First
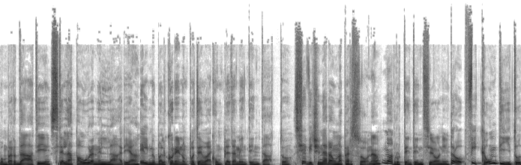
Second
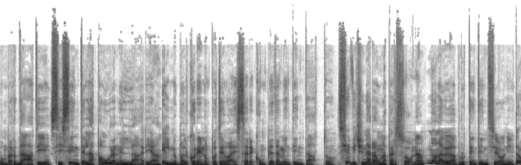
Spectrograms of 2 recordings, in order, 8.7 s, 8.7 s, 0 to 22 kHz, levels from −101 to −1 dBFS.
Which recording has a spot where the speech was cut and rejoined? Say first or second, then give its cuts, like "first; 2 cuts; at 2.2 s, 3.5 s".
first; 3 cuts; at 1.0 s, 3.5 s, 6.5 s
